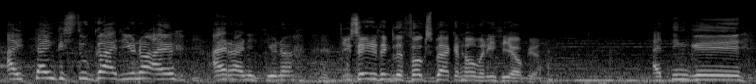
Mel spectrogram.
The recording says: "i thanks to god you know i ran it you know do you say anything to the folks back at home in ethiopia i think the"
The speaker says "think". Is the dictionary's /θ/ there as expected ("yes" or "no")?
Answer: no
